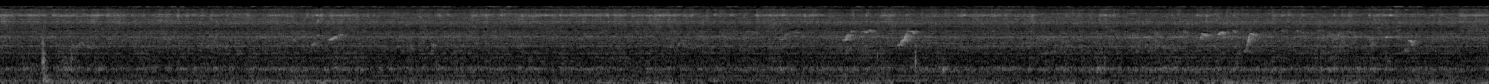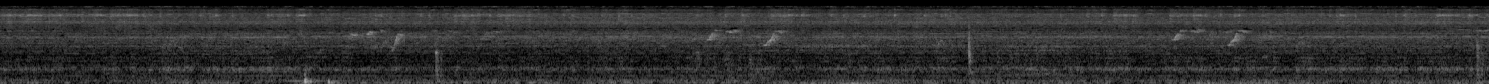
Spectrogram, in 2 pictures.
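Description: Ultrasonic cleaner warming up: a steady hum with a high whine running under everything. Short high chirps come every few seconds, and there is one dull knock about 18 seconds in.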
